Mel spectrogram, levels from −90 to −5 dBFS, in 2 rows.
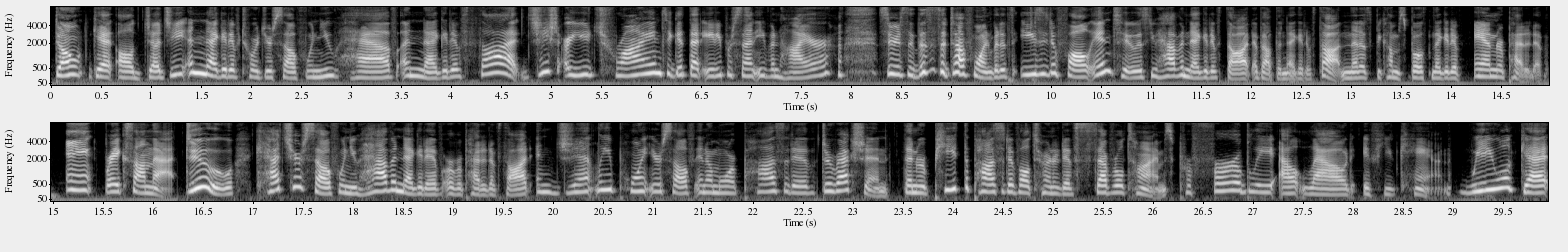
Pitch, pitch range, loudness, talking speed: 240 Hz, 205-285 Hz, -21 LUFS, 190 wpm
